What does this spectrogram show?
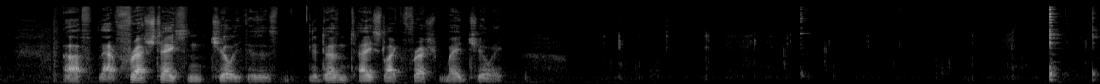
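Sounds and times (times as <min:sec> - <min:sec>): person chewing quietly: 0:05.7 - 0:11.0.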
